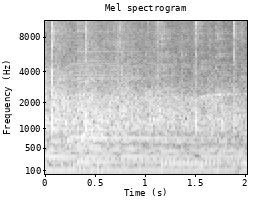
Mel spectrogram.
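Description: Soft live instrumental backing from the stage band: a few notes held and ringing steadily, with no strumming or melody.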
